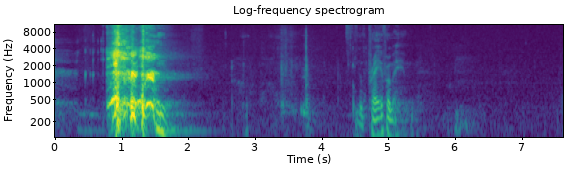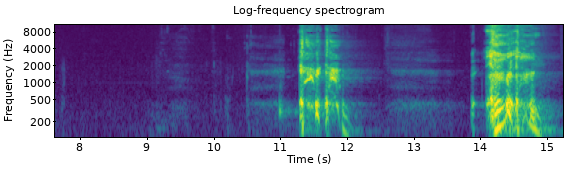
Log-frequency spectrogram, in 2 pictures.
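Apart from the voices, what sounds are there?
coughing and throat clearing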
